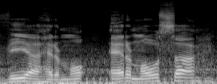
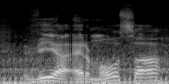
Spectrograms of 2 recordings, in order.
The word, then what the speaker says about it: Villahermosa: It's Monday morning and I am just heading out of Via Eramosa. Keep forgetting to not pronounce those H's. Via Eramosa.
